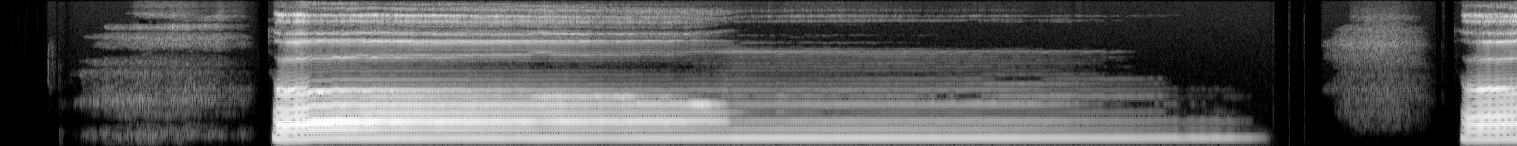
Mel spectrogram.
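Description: A woman breathes in deeply.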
